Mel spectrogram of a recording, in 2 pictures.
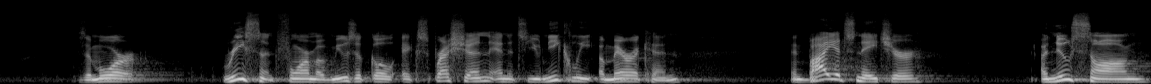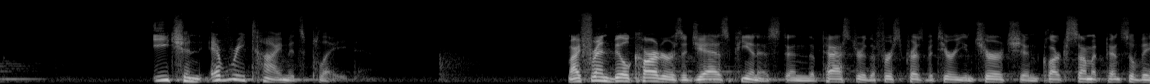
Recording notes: Message delivered during the Choir Sunday Celebration in the Traditional Worship Service.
